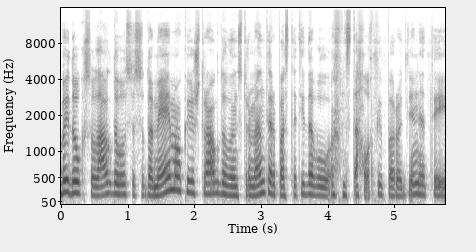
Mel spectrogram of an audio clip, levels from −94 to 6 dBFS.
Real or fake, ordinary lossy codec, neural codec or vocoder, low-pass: real; Opus, 24 kbps; none; 14.4 kHz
